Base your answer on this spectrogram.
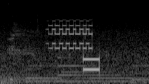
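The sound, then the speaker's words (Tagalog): A phone ringtone announces an incoming call with a brief run of bright electronic notes, then a louder, lower tone, fairly faint overall and ending after under a second. “Tumatawag na nga si Ate Camille.”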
